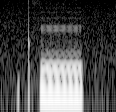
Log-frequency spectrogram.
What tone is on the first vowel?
low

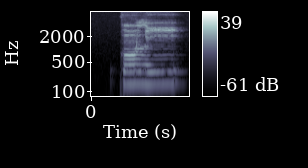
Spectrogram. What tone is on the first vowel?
high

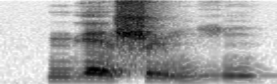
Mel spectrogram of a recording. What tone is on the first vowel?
falling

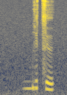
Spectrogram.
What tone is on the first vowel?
high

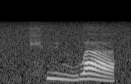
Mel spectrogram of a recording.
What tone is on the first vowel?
falling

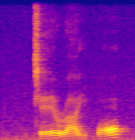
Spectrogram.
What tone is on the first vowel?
rising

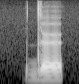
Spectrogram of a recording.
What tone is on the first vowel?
low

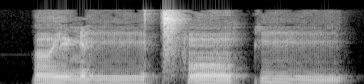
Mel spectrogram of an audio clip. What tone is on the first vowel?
rising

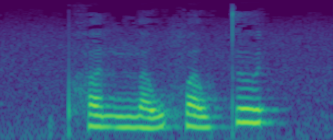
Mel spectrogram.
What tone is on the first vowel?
low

